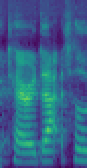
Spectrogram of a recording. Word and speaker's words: pterodactyl: Number 2, why can't you hear a pterodactyl go to the bathroom? Because the P is silent.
